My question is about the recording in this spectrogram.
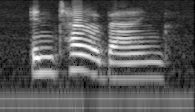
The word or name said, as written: interrobang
